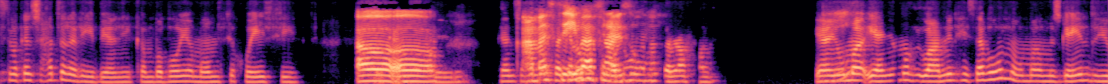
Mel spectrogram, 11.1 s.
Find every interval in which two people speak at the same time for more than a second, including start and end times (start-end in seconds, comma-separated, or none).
5.2-6.6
